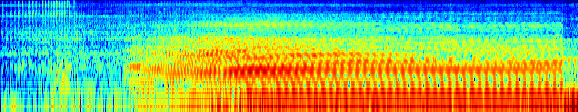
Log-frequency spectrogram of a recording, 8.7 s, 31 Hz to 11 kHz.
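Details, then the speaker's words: Maple-sap vacuum pump started on its frequency drive after the heater was turned on to warm oil that is too cold to spin; it winds up smoothly to 1700 rpm and settles to a steady, even hum with no knocks, reaching its roughly 27-inch vacuum setpoint: normal start. "so on my way home from work this morning i swung and turned the heater on on the pump so this thing should kick kick right up and not have any trouble start"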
